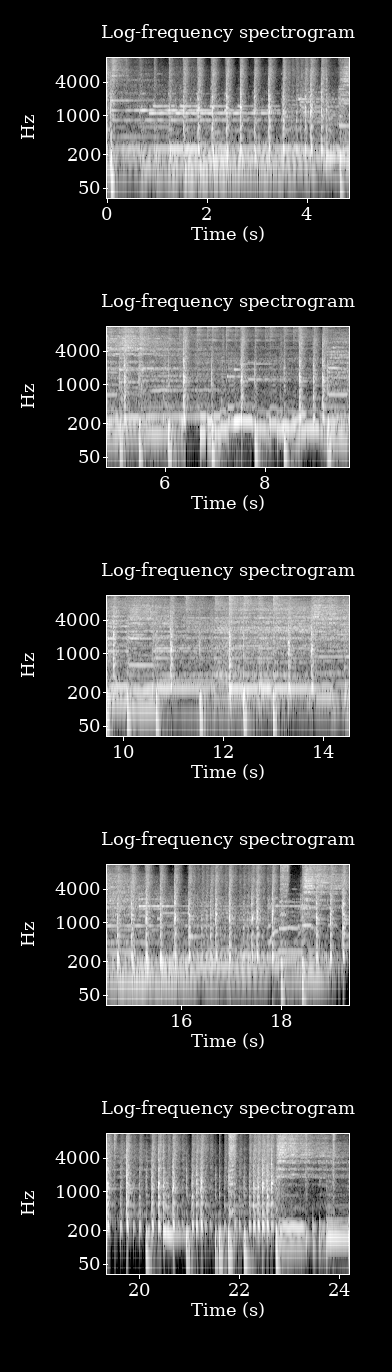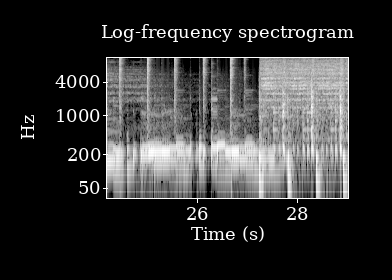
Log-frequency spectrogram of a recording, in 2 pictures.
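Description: Live band playing an instrumental: a Pearl acoustic drum kit with snare, bass drum and cymbals drives the beat under held low guitar notes and digital piano chords. About two-thirds of the way through, the drums carry on nearly alone for a few seconds before the other instruments come back in.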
